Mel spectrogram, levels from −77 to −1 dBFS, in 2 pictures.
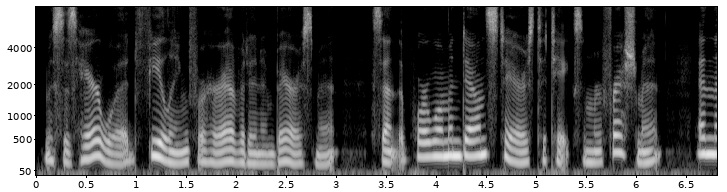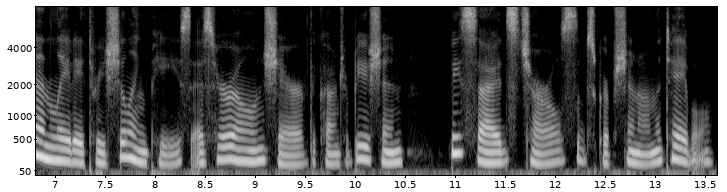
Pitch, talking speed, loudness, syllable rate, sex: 170 Hz, 165 wpm, -20 LUFS, 4.8 syllables/s, female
